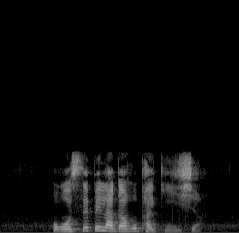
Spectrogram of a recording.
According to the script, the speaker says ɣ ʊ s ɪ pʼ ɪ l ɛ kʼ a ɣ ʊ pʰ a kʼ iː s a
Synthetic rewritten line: ɣ ʊ s ɪ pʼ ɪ l a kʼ a ɣ ʊ pʰ a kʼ iː ʃ a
